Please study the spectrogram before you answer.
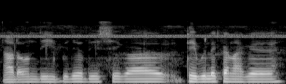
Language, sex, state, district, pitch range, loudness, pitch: Chakma, male, Tripura, Dhalai, 125-130 Hz, -17 LUFS, 125 Hz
